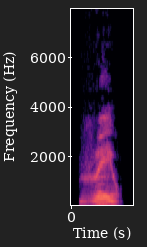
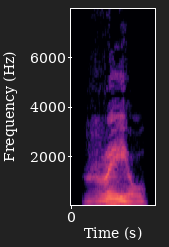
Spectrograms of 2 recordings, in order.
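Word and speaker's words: ῥέω: Es la palabra griega reo, R-H-E-O. La H es el acento en griego, por eso acentuamos la primera sílaba de la palabra ritmo.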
